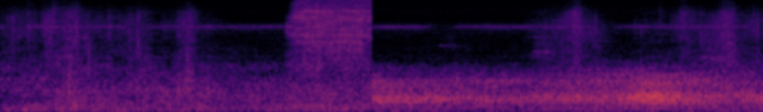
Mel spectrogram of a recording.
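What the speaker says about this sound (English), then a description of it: "so spray all of this out" A short burst of aerosol cleaner spray into a lawn mower carburetor hisses for under a second amid quiet background noise, then a softer ongoing hiss follows.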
